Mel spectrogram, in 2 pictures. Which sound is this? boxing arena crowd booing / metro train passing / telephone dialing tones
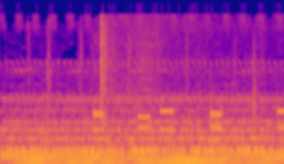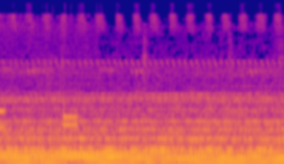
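telephone dialing tones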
